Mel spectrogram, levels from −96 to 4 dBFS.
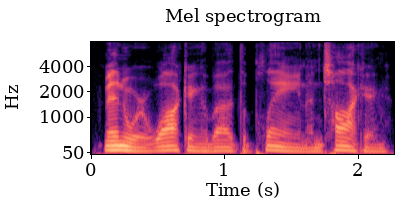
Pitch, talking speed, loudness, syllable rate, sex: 95 Hz, 210 wpm, -18 LUFS, 5.9 syllables/s, male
